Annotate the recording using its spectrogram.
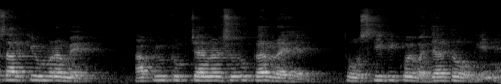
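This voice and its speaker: A man with a Gujarati accent and a high pitch, with noticeable background noise and audible room echo. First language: Gujarati (speaking Hindi). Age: 60s. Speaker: retired science teacher and motivational speaker. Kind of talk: self-introduction monologue.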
